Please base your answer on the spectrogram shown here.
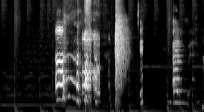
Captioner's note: laughing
